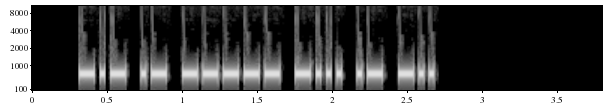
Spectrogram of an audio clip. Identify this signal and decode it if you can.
Morse code, heard as a keyed tone, about 36 wpm, 700 Hz. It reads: KA0BAD
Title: USA Call Signs - 6 Characters - Repeated 2x - 35wpm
